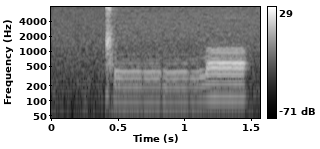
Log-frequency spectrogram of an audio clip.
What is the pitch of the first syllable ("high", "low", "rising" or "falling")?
low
